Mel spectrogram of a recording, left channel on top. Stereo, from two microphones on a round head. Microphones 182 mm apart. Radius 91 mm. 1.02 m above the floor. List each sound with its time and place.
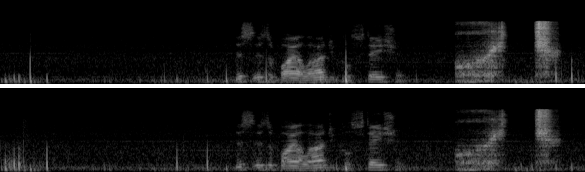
2.4 s a man speaking: 15° left (ahead or behind), 1.4 m; by 4.1 s 40° right (ahead or behind), 1.8 m
4.5 s throat clearing: 35° left (ahead or behind), 1.0 m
